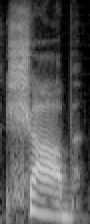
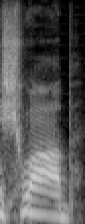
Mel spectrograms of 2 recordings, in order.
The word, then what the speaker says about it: Schaub: podcast with Brandon Schwab it's shab don't say Schwab I'm saying it wrong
